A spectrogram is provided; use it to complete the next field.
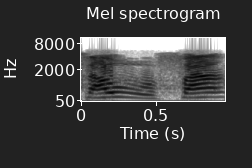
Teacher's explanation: حروف لین کو نرمی کے ساتھ ادا کرنا ہے، بغیر کھینچے، بغیر جھٹکا دیے، نرمی کے ساتھ معروف پڑھنا ہے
